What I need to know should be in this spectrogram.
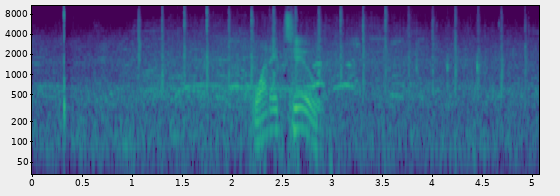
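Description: A stadium crowd claps and cheers.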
